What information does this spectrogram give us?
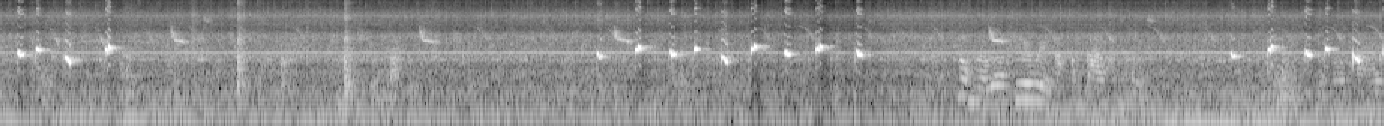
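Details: Yellow-vented bulbul kept in a cage, a master recording for training birds in the mbandul Garuda style: scattered bursts of quick whistled notes separated by pauses, a brief twittering run midway and a faint low hum.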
